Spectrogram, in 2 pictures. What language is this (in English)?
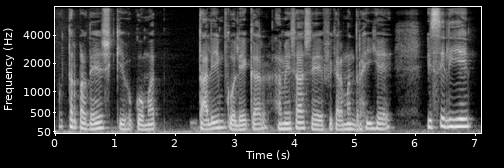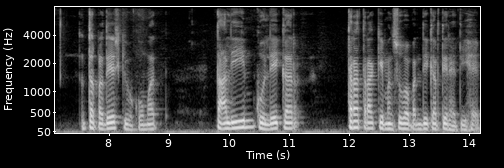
Urdu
